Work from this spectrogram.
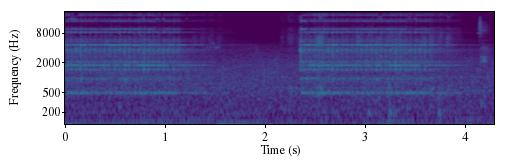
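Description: Telephone ringing on an assistant's desk: steady electronic ringing fills the moment loud and continuous, with a brief dip around the middle before it resumes, no voices over it.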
